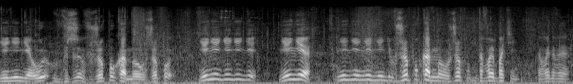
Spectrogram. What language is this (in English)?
Russian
